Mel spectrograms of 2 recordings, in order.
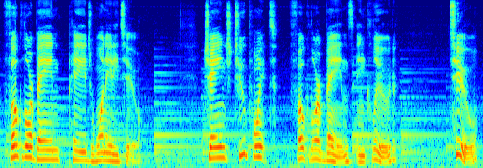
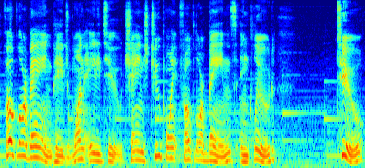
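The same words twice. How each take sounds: First: It is read at a slower pace. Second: It is read at a faster pace.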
